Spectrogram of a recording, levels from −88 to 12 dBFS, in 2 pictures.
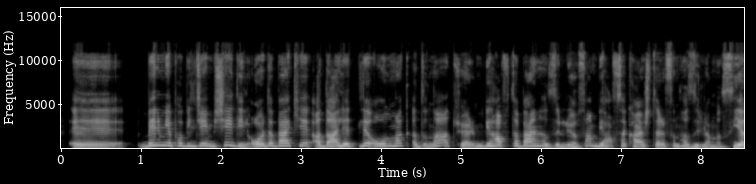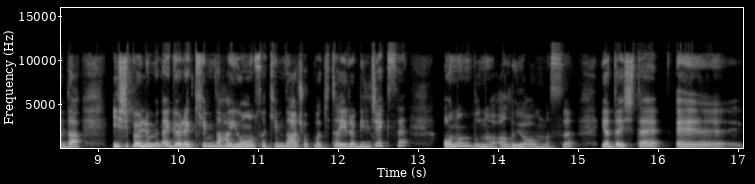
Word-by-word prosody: eee, 230 Hz, +4 st, -3 dB, 0.2 s
benim 315 Hz, +8 st, 0 dB
yapabileceğim 280 Hz, -3 st, -2 dB
bir -, -, -6 dB
şey 325 Hz, +3 st, -3 dB
değil. 250 Hz, -3 st, -4 dB
Orada, 270 Hz, +3 st, 0 dB
belki, 300 Hz, +1 st, -1 dB
adaletli 265 Hz, +3 st, 0 dB
olmak 280 Hz, +2 st, -3 dB
adına, 245 Hz, +5 st, -5 dB
atıyorum, 250 Hz, -4 st, -5 dB
bir 275 Hz, -, +2 dB
hafta 265 Hz, 0 st, -2 dB
ben 260 Hz, +1 st, +1 dB
hazırlıyorsam 220 Hz, +1 st, -4 dB
bir -, -, +2 dB
hafta 260 Hz, +2 st, -6 dB
karşı 245 Hz, -1 st, -3 dB
tarafın 245 Hz, 0 st, -3 dB
hazırlaması 200 Hz, -2 st, -5 dB
ya 220 Hz, -1 st, +5 dB
da 235 Hz, 0 st, +3 dB, 0.4 s
iş 275 Hz, +1 st, +5 dB
bölümüne 275 Hz, 0 st, +7 dB
göre 255 Hz, -2 st, +6 dB
kim 280 Hz, +2 st, +1 dB
daha 265 Hz, -1 st, +3 dB
yoğunsa, 255 Hz, 0 st, +3 dB
kim 265 Hz, +2 st, -1 dB
daha 255 Hz, 0 st, +3 dB
çok 255 Hz, -1 st, -4 dB
vakit 230 Hz, +2 st, -4 dB
ayırabilecekse 245 Hz, +6 st, 0 dB, 0.4 s
onun 275 Hz, +3 st, +3 dB
bunu 225 Hz, -4 st, -4 dB
alıyor 210 Hz, -2 st, -1 dB
olması 190 Hz, +8 st, -7 dB, 0.3 s
ya 240 Hz, -1 st, +4 dB
da, 250 Hz, -, +5 dB
işte, 140 Hz, -, 0 dB
eee, 210 Hz, -, -1 dB
255 Hz, 150 wpm, -24 LUFS, 230-275 Hz, 0.4 s, bölümüne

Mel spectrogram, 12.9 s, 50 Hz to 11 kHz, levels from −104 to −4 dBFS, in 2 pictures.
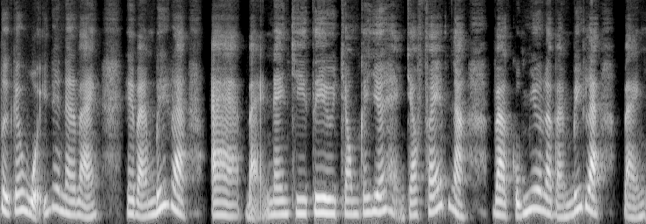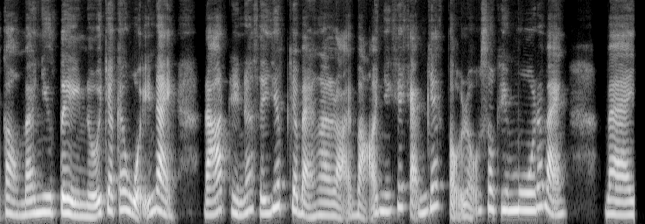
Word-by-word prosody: từ 235 Hz, -, +4 dB
cái 245 Hz, +3 st, +1 dB
quỹ 205 Hz, -, +2 dB
này 285 Hz, +1 st, -3 dB
nè 205 Hz, -5 st, 0 dB
bạn, 165 Hz, -2 st, 0 dB, 0.3 s
thì 205 Hz, -, +1 dB
bạn 170 Hz, +1 st, 0 dB
biết 305 Hz, +7 st, +2 dB
là, 225 Hz, -8 st, 0 dB
à, 180 Hz, -2 st, 0 dB
bạn 190 Hz, 0 st, -3 dB
đang 195 Hz, +1 st, +1 dB
chi 205 Hz, 0 st, 0 dB
tiêu 215 Hz, -2 st, +6 dB
trong 200 Hz, -1 st, -2 dB
cái 220 Hz, +1 st, -1 dB
giới 235 Hz, +1 st, +3 dB
hạn 245 Hz, -, -6 dB
cho 185 Hz, -, -1 dB
phép 235 Hz, -, -2 dB
nè, -, -, +2 dB, 0.3 s
và 190 Hz, -2 st, +3 dB
cũng 180 Hz, +5 st, -1 dB
như 275 Hz, +1 st, +2 dB
là 210 Hz, -, +1 dB
bạn 165 Hz, -1 st, -4 dB
biết 290 Hz, +5 st, 0 dB
là 230 Hz, -4 st, +5 dB, 0.2 s
bạn 160 Hz, +3 st, -4 dB
còn 190 Hz, -4 st, -2 dB
bao 195 Hz, +1 st, +2 dB
nhiêu 225 Hz, +1 st, +3 dB
tiền 185 Hz, -6 st, +5 dB
nữa 155 Hz, -, +2 dB
cho 250 Hz, -, +1 dB
cái 265 Hz, +1 st, +1 dB
quỹ -, -, +2 dB
này, 245 Hz, -2 st, +3 dB, 0.3 s
đó. 190 Hz, +7 st, +1 dB
Thì 210 Hz, -5 st, -1 dB
nó 230 Hz, +7 st, -2 dB
sẽ 205 Hz, -, 0 dB
giúp 295 Hz, +9 st, +1 dB
cho 260 Hz, -, +1 dB
bạn 175 Hz, -5 st, -1 dB
là 185 Hz, -1 st, -1 dB
loại 175 Hz, -, -2 dB
bỏ 180 Hz, 0 st, -2 dB
những 240 Hz, -1 st, -1 dB
cái 300 Hz, -, -4 dB
cảm 215 Hz, -, -1 dB
giác 300 Hz, +4 st, -3 dB
tội -, -, -2 dB
lỗi 250 Hz, -, -5 dB
sau 275 Hz, -2 st, -1 dB
khi 260 Hz, -1 st, 0 dB
mua 255 Hz, 0 st, +3 dB
đó 300 Hz, -, -1 dB
bạn. 205 Hz, -, +1 dB, 0.4 s
Và 195 Hz, -2 st, +2 dB
săn 190 Hz, -, 0 dB
210 Hz, 290 wpm, -20 LUFS, 185-250 Hz, 0.4 s, tiêu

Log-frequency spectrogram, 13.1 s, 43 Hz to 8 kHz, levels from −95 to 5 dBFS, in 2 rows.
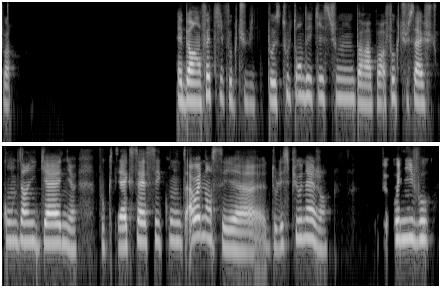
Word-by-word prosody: vois? -, -, -10 dB, 2.4 s
Eh 205 Hz, -, +1 dB
ben, 205 Hz, +2 st, +7 dB
en 195 Hz, 0 st, -1 dB
fait, 245 Hz, +3 st, 0 dB
il 225 Hz, -, -9 dB
faut 205 Hz, 0 st, -7 dB
que 185 Hz, -, -18 dB
tu 195 Hz, -, -11 dB
lui 180 Hz, -1 st, -17 dB, 0.2 s
poses 195 Hz, -1 st, -2 dB
tout 225 Hz, -, -13 dB
le 230 Hz, -, -9 dB
temps 240 Hz, 0 st, -3 dB
des 235 Hz, 0 st, -3 dB
questions 220 Hz, -1 st, -7 dB
par 190 Hz, -2 st, -2 dB
rapport 175 Hz, +1 st, -3 dB
faut 225 Hz, -, -5 dB
que -, -, -14 dB
tu 210 Hz, -, -12 dB
saches 190 Hz, -2 st, 0 dB
combien 230 Hz, 0 st, 0 dB
il 225 Hz, -2 st, -3 dB
gagne, 210 Hz, -4 st, +5 dB, 0.3 s
faut 190 Hz, -, -12 dB
que 180 Hz, -, -16 dB
tu -, -, -9 dB
aies 190 Hz, -, +7 dB
accès 210 Hz, +5 st, +4 dB
à 225 Hz, -, +5 dB
ses 225 Hz, 0 st, -7 dB
comptes. 225 Hz, 0 st, -7 dB
Ah -, -, +5 dB
ouais 280 Hz, +1 st, +8 dB
non 265 Hz, -3 st, -2 dB
c'est, 175 Hz, -6 st, -2 dB
heu, 160 Hz, 0 st, 0 dB
de 185 Hz, 0 st, -12 dB
l'espionnage, 230 Hz, +4 st, -1 dB
hein, 170 Hz, 0 st, -8 dB, 0.8 s
de -, -, -11 dB
haut 250 Hz, -, +5 dB
niveau, 245 Hz, -1 st, +1 dB
220 Hz, 200 wpm, -22 LUFS, 190-235 Hz, 2.4 s, ouais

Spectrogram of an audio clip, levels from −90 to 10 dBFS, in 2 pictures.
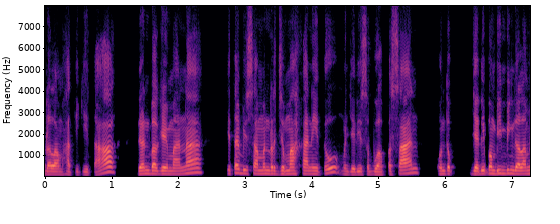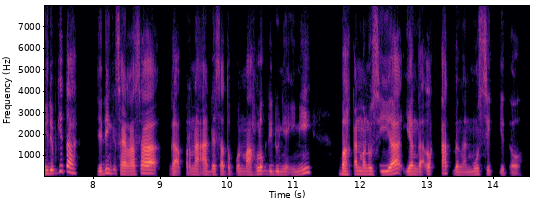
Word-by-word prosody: dalam 130 Hz, -1 st, +3 dB
hati 125 Hz, -1 st, -7 dB
kita, 195 Hz, -, +2 dB, 0.4 s
dan 150 Hz, +1 st, +3 dB
bagaimana 150 Hz, +7 st, +2 dB, 0.4 s
kita 160 Hz, +3 st, +1 dB
bisa 160 Hz, -1 st, 0 dB
menerjemahkan 150 Hz, 0 st, +1 dB
itu, 190 Hz, +10 st, 0 dB
menjadi 130 Hz, -1 st, -4 dB
sebuah 125 Hz, -1 st, -2 dB
pesan, 160 Hz, +8 st, +3 dB, 0.3 s
untuk 145 Hz, +11 st, -2 dB, 0.2 s
jadi 145 Hz, +1 st, +3 dB
pembimbing 160 Hz, +1 st, 0 dB
dalam 150 Hz, -1 st, +4 dB
hidup 160 Hz, +1 st, 0 dB
kita. 230 Hz, -7 st, +3 dB, 0.3 s
Jadi 175 Hz, +6 st, -2 dB
saya 135 Hz, -2 st, +4 dB
rasa, 85 Hz, -9 st, +6 dB, 0.2 s
nggak -, -, -1 dB
pernah -, -, -2 dB
ada 125 Hz, -, -1 dB
satu 130 Hz, +1 st, -4 dB
pun 130 Hz, -, -8 dB
makhluk 140 Hz, +4 st, 0 dB
di 130 Hz, -, -4 dB
dunia 125 Hz, -2 st, -6 dB
ini, 150 Hz, -, -4 dB, 0.4 s
bahkan 140 Hz, 0 st, +2 dB
manusia, 135 Hz, 0 st, +3 dB
yang 130 Hz, -1 st, +1 dB
nggak -, -, -3 dB
lekat -, -, -2 dB
dengan 115 Hz, -2 st, -6 dB
musik, 130 Hz, +1 st, -6 dB
gitu. -, -, -9 dB
145 Hz, 155 wpm, -25 LUFS, 130-160 Hz, 0.4 s, rasa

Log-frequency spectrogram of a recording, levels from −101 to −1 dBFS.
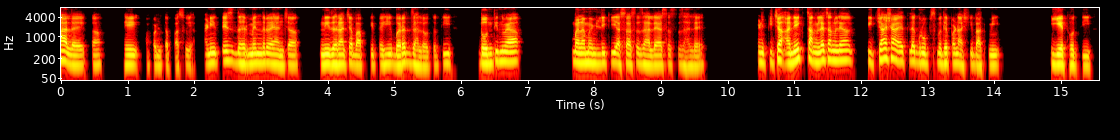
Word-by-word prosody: आलंय 135 Hz, -8 st, +3 dB
का? 130 Hz, 0 st, -10 dB, 0.4 s
हे 135 Hz, 0 st, +2 dB, 0.2 s
आपण 120 Hz, 0 st, -10 dB
तपासूया 120 Hz, +3 st, -11 dB, 0.2 s
आणि 150 Hz, +2 st, +2 dB
तेच 175 Hz, -2 st, +1 dB
धर्मेंद्र 150 Hz, +1 st, +1 dB
यांच्या 130 Hz, -1 st, -1 dB, 0.4 s
निधनाच्या 140 Hz, +1 st, +3 dB
बाबतीतही 130 Hz, +1 st, -4 dB
बरंच 150 Hz, +4 st, +1 dB
झालं 125 Hz, -4 st, -4 dB
होतं, 115 Hz, +2 st, -10 dB
की 145 Hz, +3 st, -6 dB, 0.5 s
2-3 145 Hz, +4 st, +2 dB
वेळा 165 Hz, 0 st, +5 dB, 0.9 s
मला 150 Hz, -1 st, +4 dB
म्हटली 150 Hz, -1 st, -1 dB
की 160 Hz, +1 st, -2 dB
असं-असं 145 Hz, 0 st, -2 dB
झालंय, 130 Hz, -2 st, -1 dB
असं-असं 130 Hz, 0 st, -8 dB
झालंय. 120 Hz, +1 st, -7 dB, 0.8 s
आणि 160 Hz, -1 st, -1 dB
तिच्या 170 Hz, +4 st, +6 dB
अनेक 195 Hz, +6 st, +5 dB
चांगल्या-चांगल्या 185 Hz, +2 st, +4 dB
तिच्या 180 Hz, +2 st, -1 dB
शाळेतल्या 170 Hz, -4 st, +2 dB
ग्रुप्समध्ये 150 Hz, 0 st, -2 dB
पण 150 Hz, -1 st, -3 dB
अशी 130 Hz, +2 st, -5 dB
बातमी 130 Hz, +1 st, -4 dB, 0.9 s
येत 135 Hz, -1 st, +9 dB
होती. 125 Hz, -2 st, -6 dB
145 Hz, 140 wpm, -25 LUFS, 130-155 Hz, 0.9 s, येत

